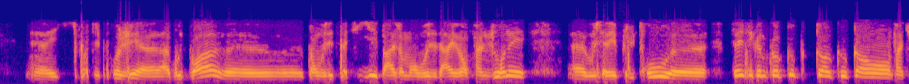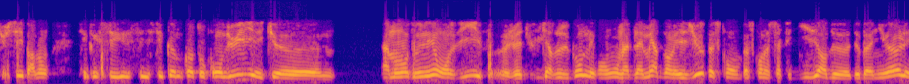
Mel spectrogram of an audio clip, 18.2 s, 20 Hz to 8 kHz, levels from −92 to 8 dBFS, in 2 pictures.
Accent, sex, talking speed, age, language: French, male, 285 wpm, 40-59, French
